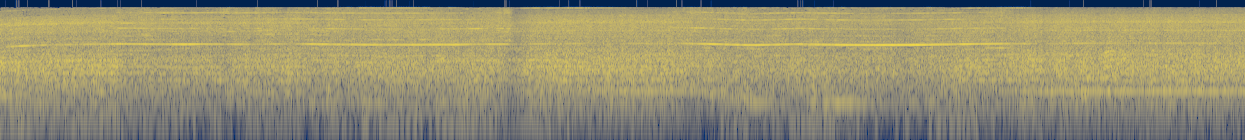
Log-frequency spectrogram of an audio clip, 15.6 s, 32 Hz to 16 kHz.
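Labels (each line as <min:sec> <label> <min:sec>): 0:00.0 A saw is cutting continuously. 0:15.6
0:00.0 A vacuum cleaner is running. 0:15.6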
